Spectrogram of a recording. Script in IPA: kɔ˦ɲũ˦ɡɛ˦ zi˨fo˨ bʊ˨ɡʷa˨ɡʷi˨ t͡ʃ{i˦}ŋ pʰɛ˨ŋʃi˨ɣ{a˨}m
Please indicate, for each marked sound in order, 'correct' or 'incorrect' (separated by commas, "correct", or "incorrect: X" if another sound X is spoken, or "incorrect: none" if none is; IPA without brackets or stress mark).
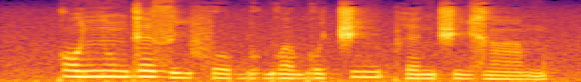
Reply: correct, incorrect: ã˨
